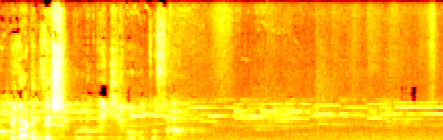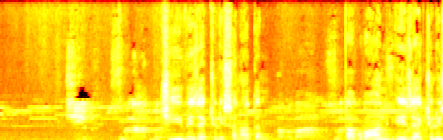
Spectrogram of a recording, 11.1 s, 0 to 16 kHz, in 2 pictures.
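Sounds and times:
faint steady high tones: 0.0 - 11.0
steady low hum: 0.0 - 11.0.

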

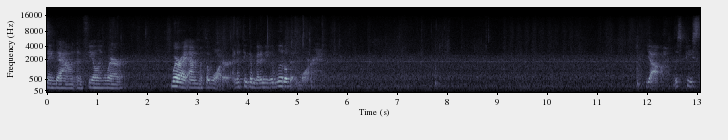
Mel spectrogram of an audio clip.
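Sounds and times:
soapy hands rubbing wet wool: 0.0 - 13.0
steady low hiss: 0.0 - 13.0.

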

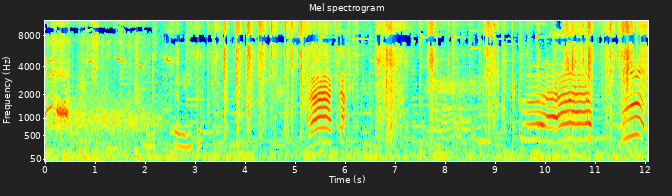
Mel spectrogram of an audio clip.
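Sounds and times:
background music: 0.0 - 12.0
footsteps crunching in snow: 0.2 - 9.6, 10.3 - 12.0.

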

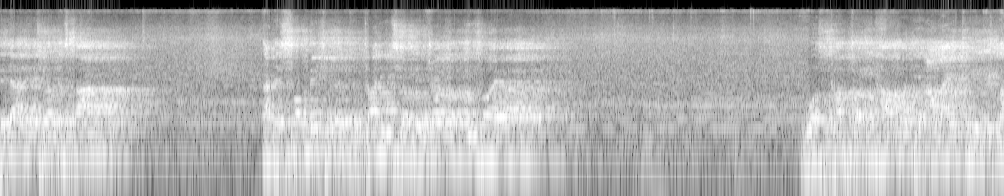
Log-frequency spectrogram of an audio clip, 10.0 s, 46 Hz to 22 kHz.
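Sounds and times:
even hiss: 0.0 - 10.0
soft keyboard chords: 0.0 - 10.0.

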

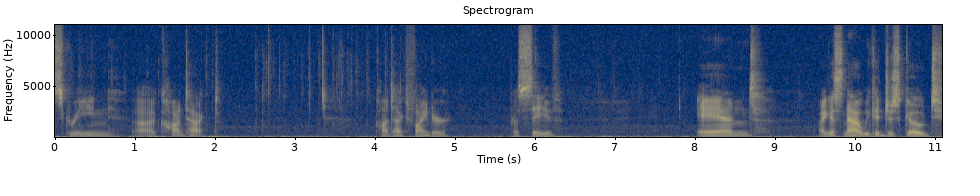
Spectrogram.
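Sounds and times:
computer keyboard typing: 1.2 - 4.2.

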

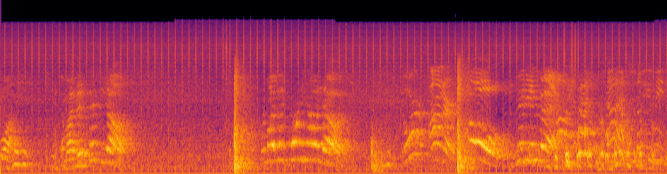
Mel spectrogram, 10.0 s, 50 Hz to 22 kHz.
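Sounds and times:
sharp knocks: 3.5 - 3.8, 6.8 - 7.2
actors speaking on stage: 3.9 - 10.0.

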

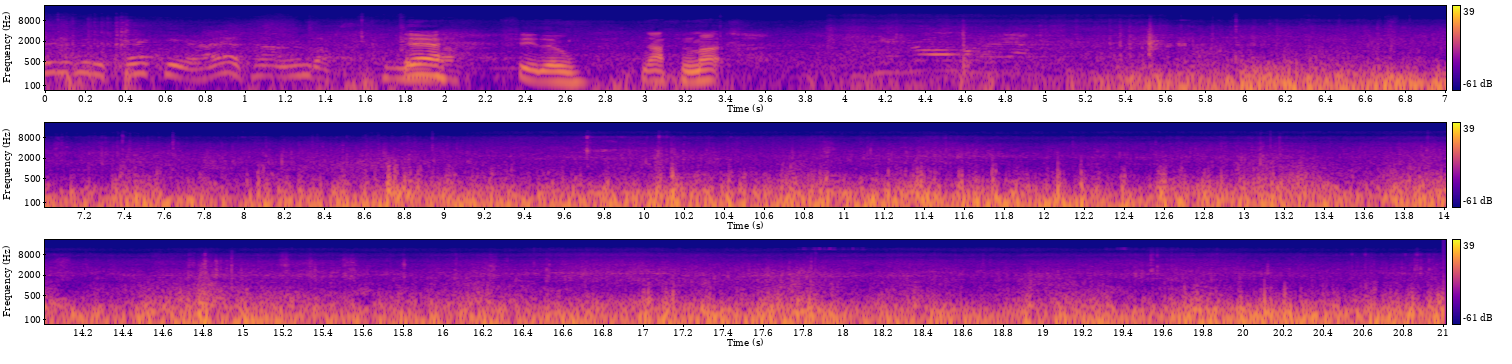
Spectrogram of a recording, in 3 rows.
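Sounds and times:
bike clicks and rattles: 0.0 - 1.8, 3.9 - 21.0
wind buffeting microphone: 0.0 - 21.0.

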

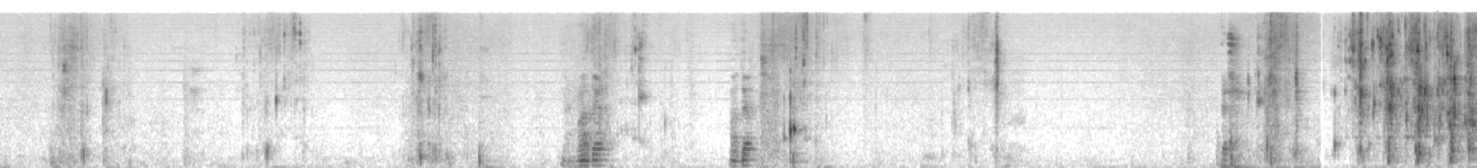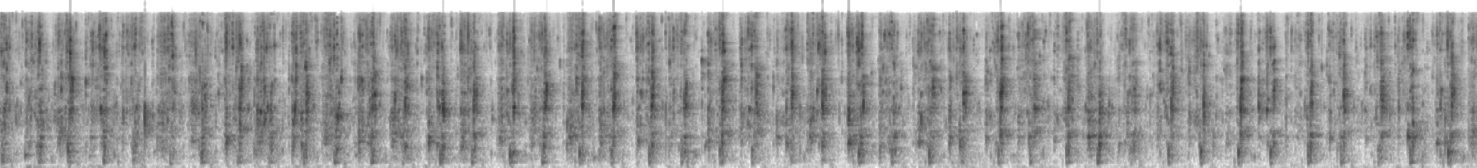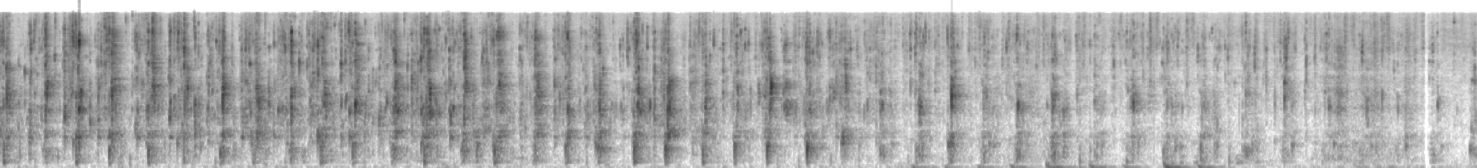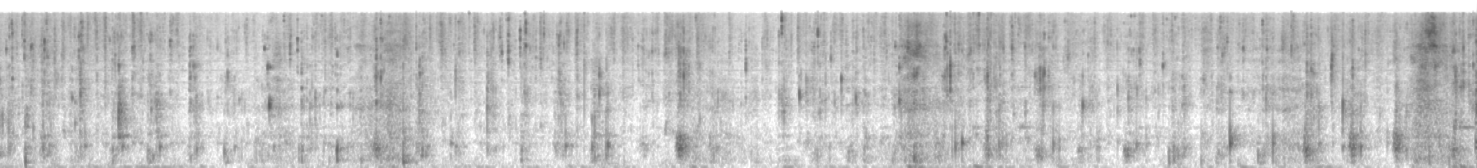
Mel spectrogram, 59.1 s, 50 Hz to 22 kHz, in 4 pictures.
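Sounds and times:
dog lapping broth: 2.4 - 3.2, 4.0 - 4.6, 5.8 - 6.6, 7.6 - 8.3, 12.4 - 59.0.

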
